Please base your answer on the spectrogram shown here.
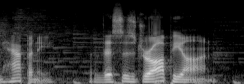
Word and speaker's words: Drapion: This is Drapion, not Drapyon.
